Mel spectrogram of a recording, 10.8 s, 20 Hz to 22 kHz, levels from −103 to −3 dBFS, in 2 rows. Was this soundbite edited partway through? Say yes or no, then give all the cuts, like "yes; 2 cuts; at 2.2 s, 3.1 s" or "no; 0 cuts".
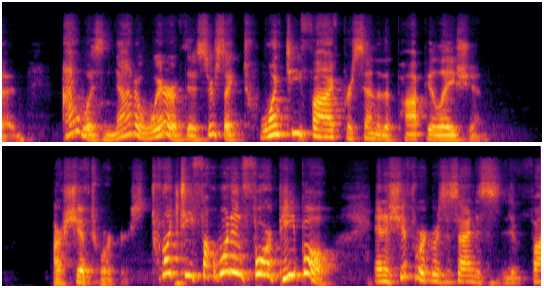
no; 0 cuts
